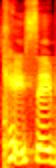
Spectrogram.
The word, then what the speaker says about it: queso: It's pronounced queso because of the accent on the E.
